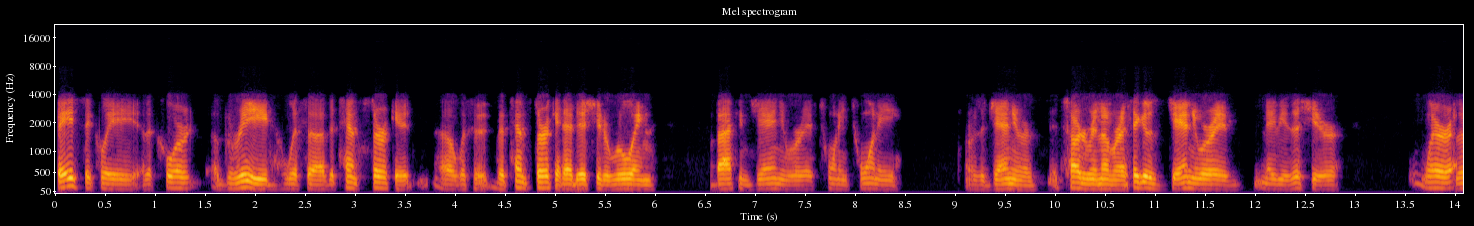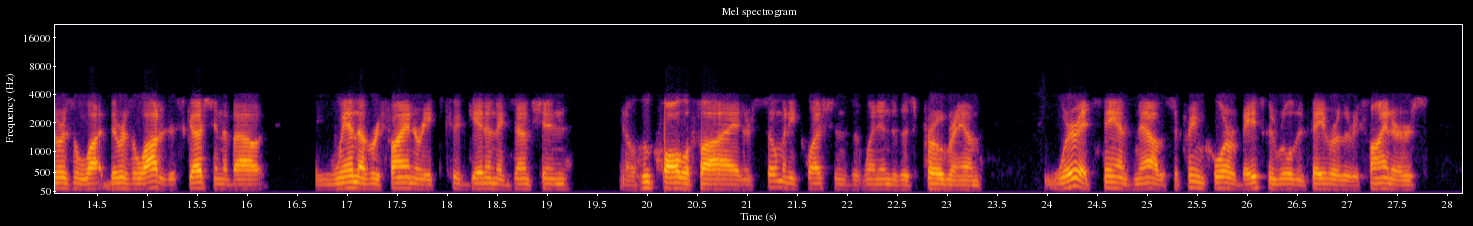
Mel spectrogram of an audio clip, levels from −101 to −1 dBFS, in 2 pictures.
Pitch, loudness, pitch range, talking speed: 115 Hz, -23 LUFS, 110-125 Hz, 185 wpm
